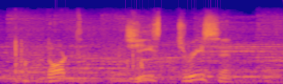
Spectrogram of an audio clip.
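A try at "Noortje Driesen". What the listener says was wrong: Well, you wrote it down like Nort, but it's Nortje. The J isn't that pronounced, but Nortje Driesen.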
